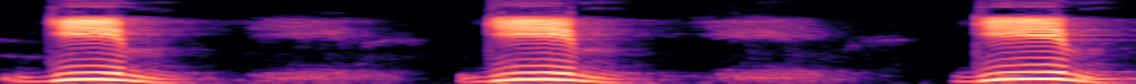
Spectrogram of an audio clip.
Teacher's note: Jadi tidak boleh ada udara yang keluar ketika mengucapkan huruf jim.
